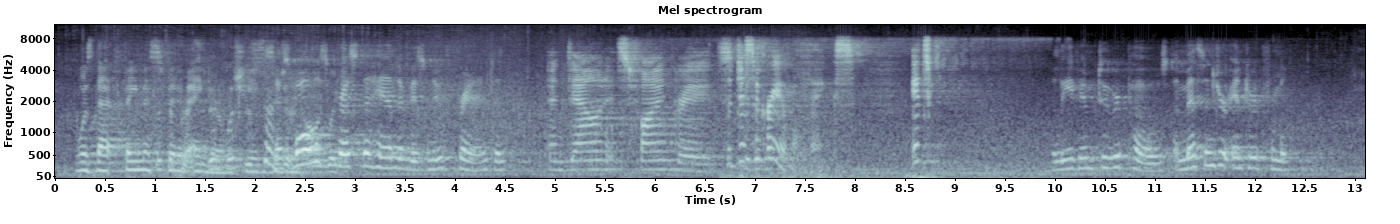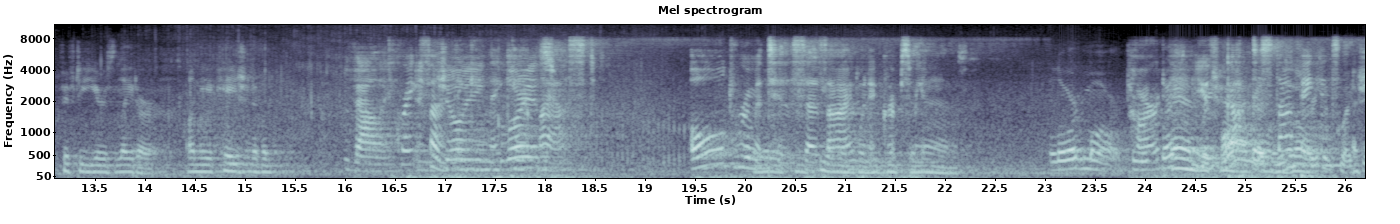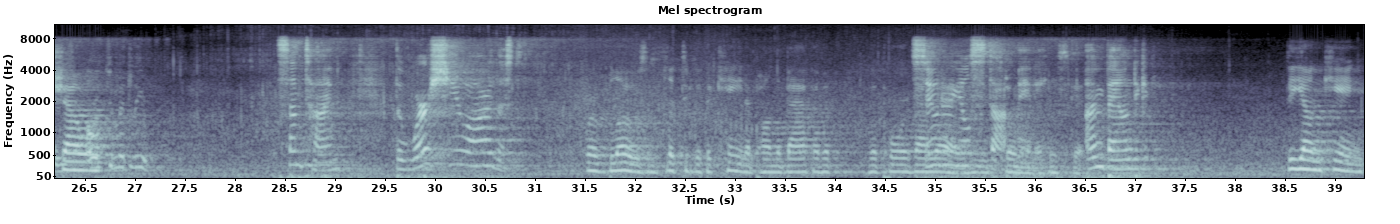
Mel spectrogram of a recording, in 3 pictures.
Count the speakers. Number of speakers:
5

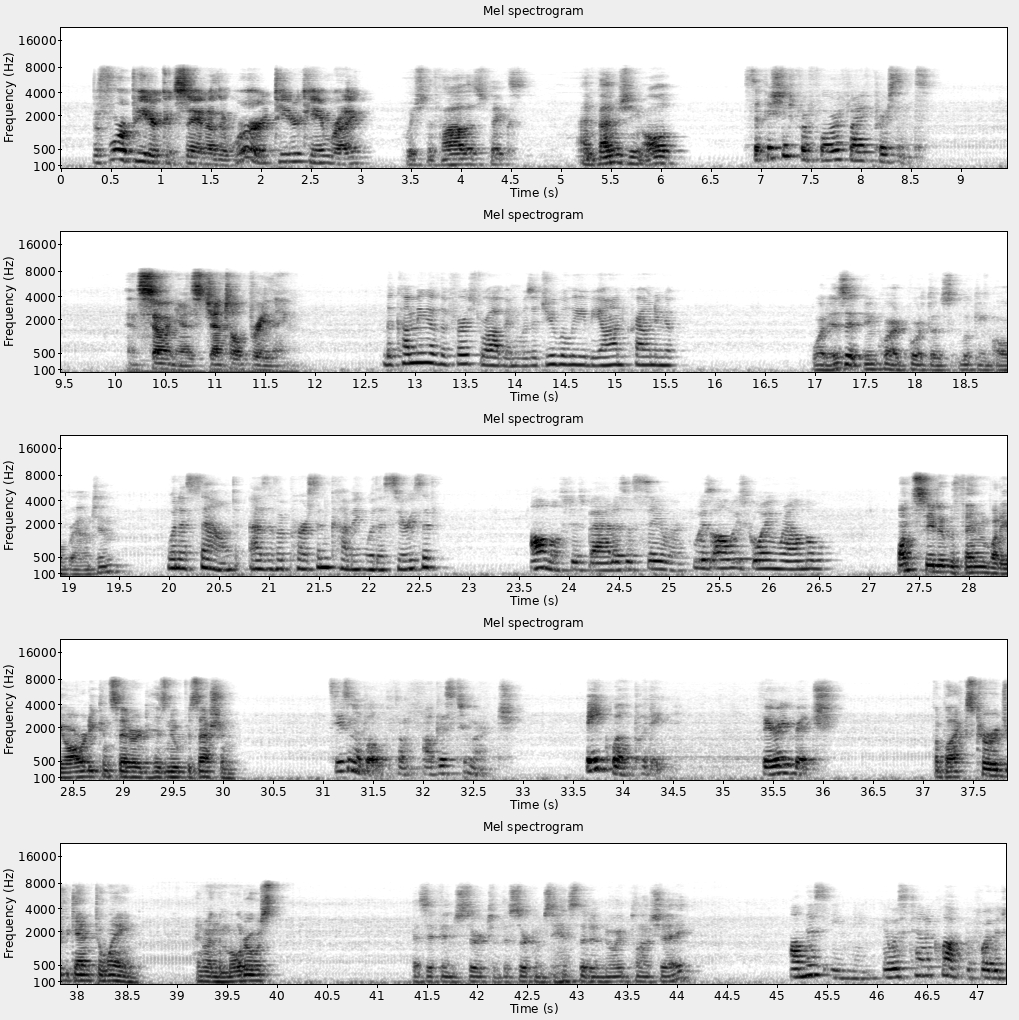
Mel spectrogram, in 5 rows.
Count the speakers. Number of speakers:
9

